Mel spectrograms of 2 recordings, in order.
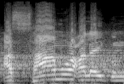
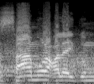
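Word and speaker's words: السلام عليكم: সালামটা দেবেন শুদ্ধ কইরা। আসসালামের লামটা যদি উচ্চারণ না হয়। আসসালামু আলাইকুম। যদি বলে নবী আলাইহি সালাতু সালামকে ক্রিটিসাইজ কইরা কাফেররা আইসা আসসামু আলাইকুম বলতো। সাম মানে মরণ।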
